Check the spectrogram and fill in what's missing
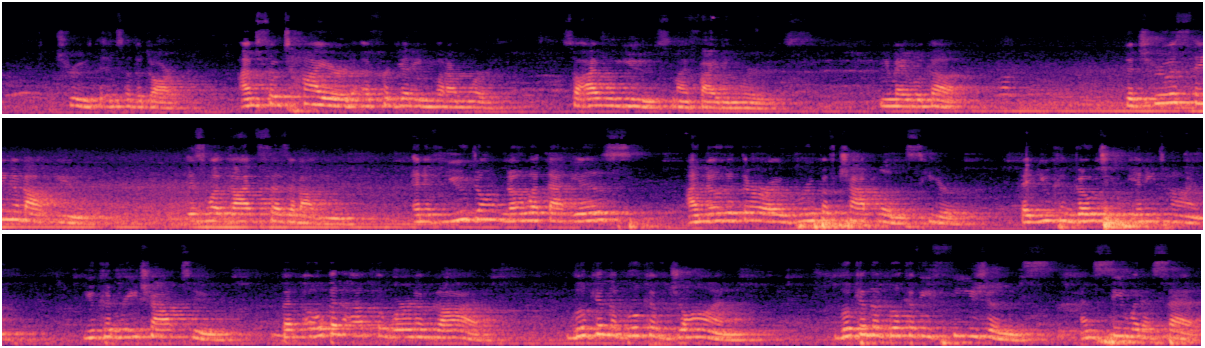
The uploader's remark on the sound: Got to spend the morning with the students at Tuba National High School! Shared with these 400 9th-12th grade students.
